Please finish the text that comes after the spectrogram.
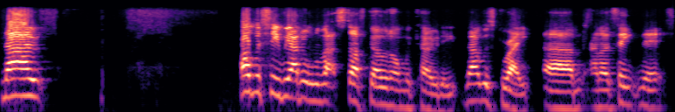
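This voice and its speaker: A man's voice: on the high side, lively intonation, moderate pace. A British man with a cold, co-hosting a casual wrestling chat, rambling and restarting his sentences. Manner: rambling, hesitant, full of restarts. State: bunged up with a cold. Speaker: podcast co-host. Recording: dull lo-fi sound.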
